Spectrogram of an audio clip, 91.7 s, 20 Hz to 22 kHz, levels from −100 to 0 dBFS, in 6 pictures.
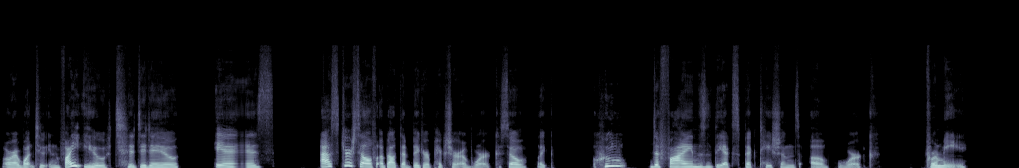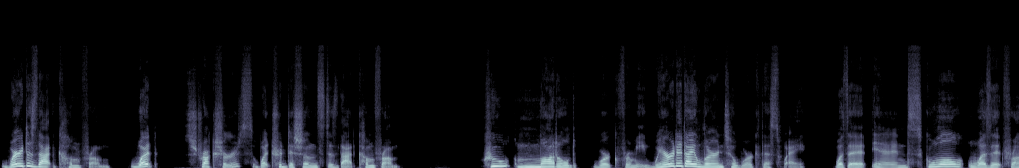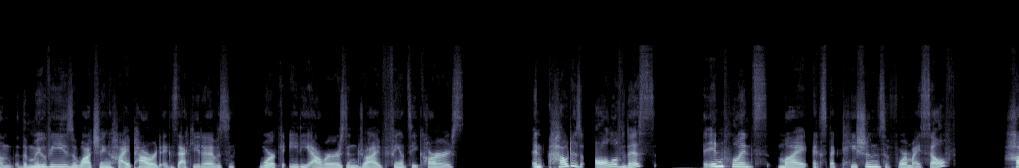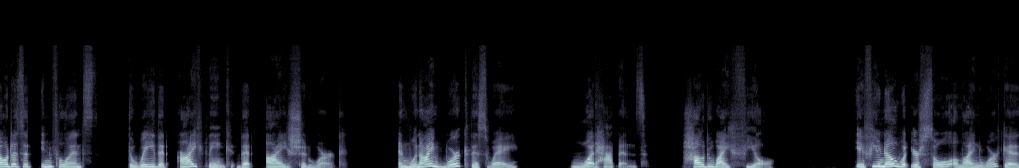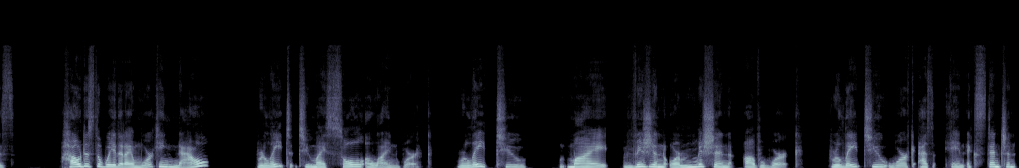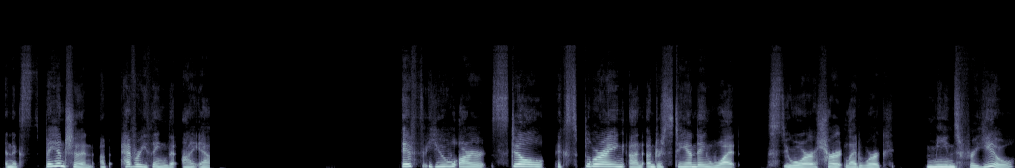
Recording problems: muffled; very; fading above 3 kHz

